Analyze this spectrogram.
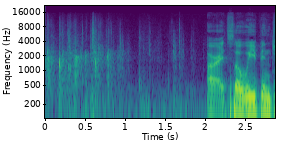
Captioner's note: applause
